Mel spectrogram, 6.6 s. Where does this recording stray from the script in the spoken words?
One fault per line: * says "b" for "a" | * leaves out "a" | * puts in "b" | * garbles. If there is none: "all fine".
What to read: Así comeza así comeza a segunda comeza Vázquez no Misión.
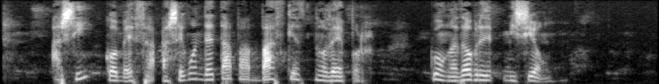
* leaves out "así comeza"
* says "etapa" for "comeza"
* puts in "Dépor cunha dobre"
